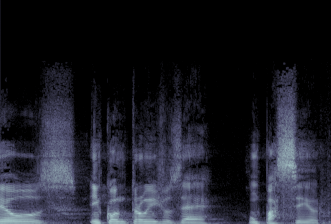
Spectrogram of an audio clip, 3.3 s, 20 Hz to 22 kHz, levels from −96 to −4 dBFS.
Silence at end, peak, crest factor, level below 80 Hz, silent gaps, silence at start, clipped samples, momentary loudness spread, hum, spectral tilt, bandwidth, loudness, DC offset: 0 s; -12 dBFS; 22 dB; -76 dBFS; none; 0 s; under 0.1%; 8 LU; none; -3.5 dB/octave; 15.5 kHz; -33 LUFS; under 0.1%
